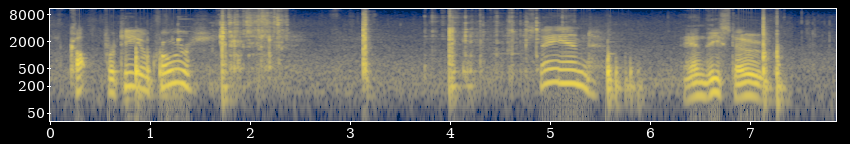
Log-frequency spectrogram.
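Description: Metal cups clink against each other.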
